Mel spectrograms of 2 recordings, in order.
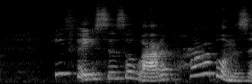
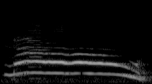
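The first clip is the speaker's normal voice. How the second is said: much higher frightened little no; scared cry. Acted. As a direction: yelp it out in fright. Spider lists what scares him.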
